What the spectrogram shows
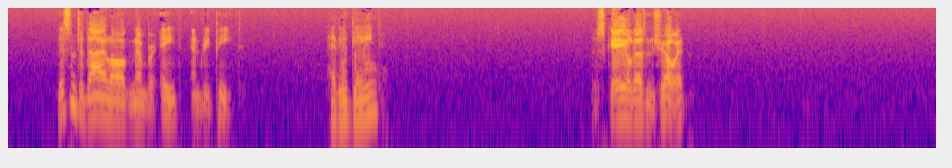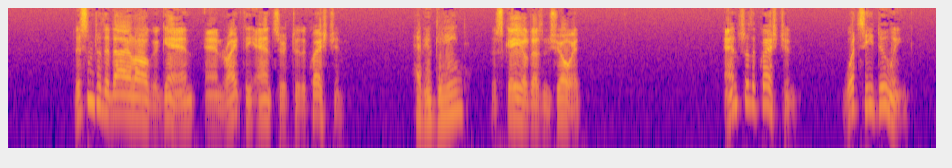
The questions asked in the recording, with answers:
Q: What's he doing?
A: He's checking his weight.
